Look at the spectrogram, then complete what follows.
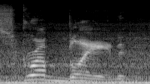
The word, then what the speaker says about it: Scrubblades: you end up mashing them together so it's scrub blade like it's one word and that's one of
